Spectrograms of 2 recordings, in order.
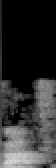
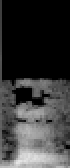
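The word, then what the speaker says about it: vav (וָו): I think that the Hebrew of today, they tend to pronounce like vav. – 那这个在希伯来文就是现在一般来是把它念成 vav,、就是 vav 这样子。 – Yeah, 哦，但是在那个他们神学院就是都把它念成比较像 wow, 那不晓得是不是因为他们在假设当时的希伯来文的念法是。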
